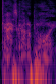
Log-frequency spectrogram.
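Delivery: hushed voice. Voicing a whisper that answers a player's shout: whispering. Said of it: "The whisper's like".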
